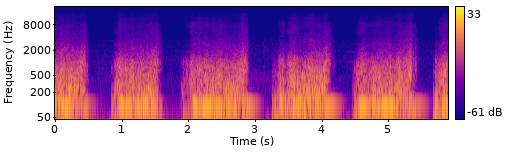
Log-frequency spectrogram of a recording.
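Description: A medium-size black soft porous foam windscreen over a hollow cover on a condenser microphone is scratched and gripped with both hands' fingertips and short nails. The result is six loud, rough, rushing bursts with a deep low rumble, each separated by a brief near-silent gap.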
